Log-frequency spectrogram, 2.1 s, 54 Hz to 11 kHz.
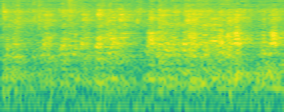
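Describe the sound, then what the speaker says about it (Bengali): A crowd of ducks quacks on a small farm holding about 210 birds, a steady overlapping chorus of quacks at moderate distance, fairly soft and with no talking. "এখানে 210 পিস হাঁস আছে।"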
